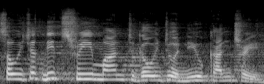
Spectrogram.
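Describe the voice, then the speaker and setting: Over noticeable background noise, a man speaks with a Vietnamese accent. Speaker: startup founder. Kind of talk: pitch presentation.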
